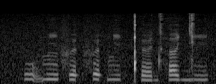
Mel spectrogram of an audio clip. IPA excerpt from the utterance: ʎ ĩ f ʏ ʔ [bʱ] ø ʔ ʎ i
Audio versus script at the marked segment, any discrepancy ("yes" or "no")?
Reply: yes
